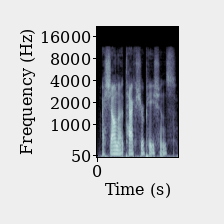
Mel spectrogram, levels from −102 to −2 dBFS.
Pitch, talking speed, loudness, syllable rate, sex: 110 Hz, 220 wpm, -22 LUFS, 5.6 syllables/s, male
